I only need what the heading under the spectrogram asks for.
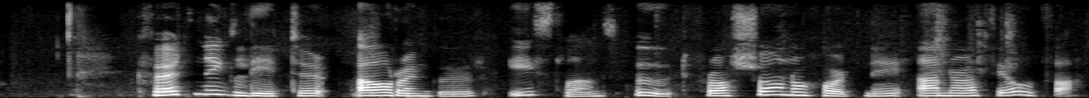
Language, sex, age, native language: Icelandic, female, 40-49, English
